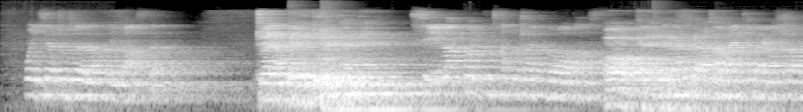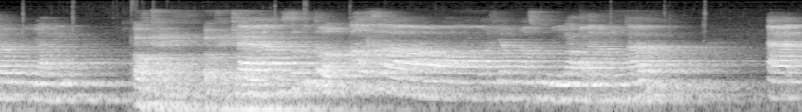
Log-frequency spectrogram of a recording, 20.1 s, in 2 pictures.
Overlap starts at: 8 s

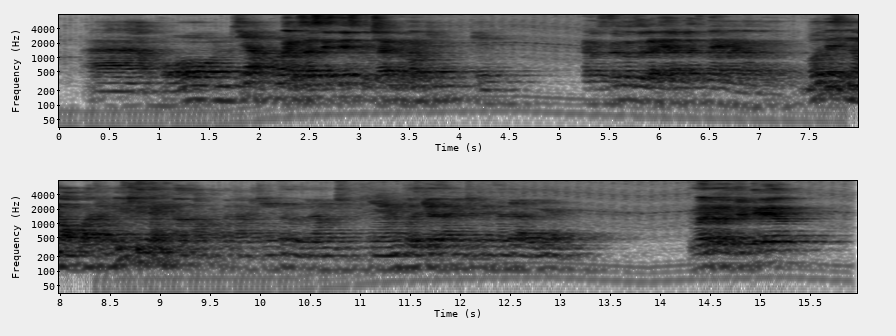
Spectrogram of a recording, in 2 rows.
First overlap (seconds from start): 2 s

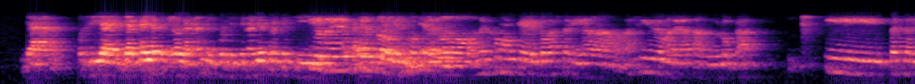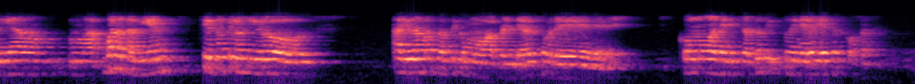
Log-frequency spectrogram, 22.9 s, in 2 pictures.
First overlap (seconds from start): 4 s

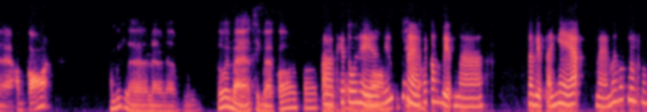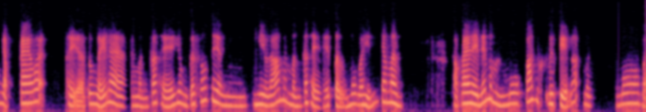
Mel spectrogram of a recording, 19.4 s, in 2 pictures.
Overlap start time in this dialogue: 5 s

